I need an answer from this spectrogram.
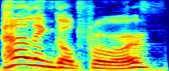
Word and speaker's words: paling: It's pronounced paling and it's ridiculous.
